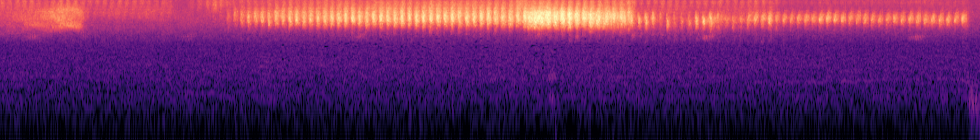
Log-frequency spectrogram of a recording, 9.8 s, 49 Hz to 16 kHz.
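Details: Song of a White-headed Toothed Grasshopper, Sandberge Oberweiden, Austria, 15 July 2020: a brief buzz, a pause, then a long rising run of high pulsed rasping that swells, fades and trails off unevenly.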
